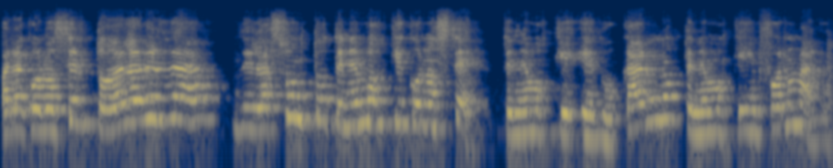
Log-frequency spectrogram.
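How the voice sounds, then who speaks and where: A woman with a Chilean accent speaks in a raised, projected voice at a moderate pace. Her tone is bright and sharp, with very wide pitch swings. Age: 70s. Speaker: community activist. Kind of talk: podcast discussion. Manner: animated.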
